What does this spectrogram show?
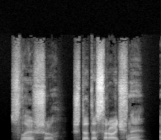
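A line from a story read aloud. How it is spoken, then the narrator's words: Irritated voice. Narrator (Russian): отозвался раздраженным голосом мой покровитель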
